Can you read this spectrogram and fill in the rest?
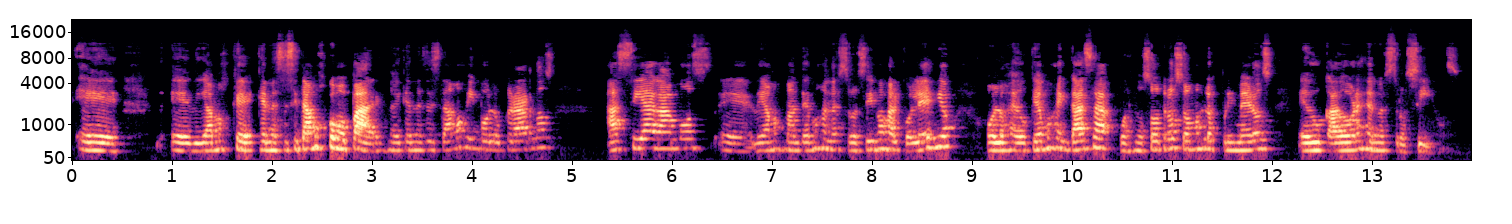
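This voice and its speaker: A woman's voice: mid-range voice, fairly even intonation, normal speed, pushed and bright. Hesitant Spanish-speaking mother, mic far off. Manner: hesitant, many fillers and restarts. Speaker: guest, homeschooling mother. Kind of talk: casual interview talk.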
